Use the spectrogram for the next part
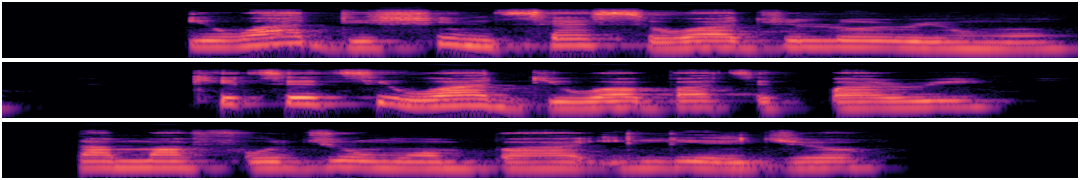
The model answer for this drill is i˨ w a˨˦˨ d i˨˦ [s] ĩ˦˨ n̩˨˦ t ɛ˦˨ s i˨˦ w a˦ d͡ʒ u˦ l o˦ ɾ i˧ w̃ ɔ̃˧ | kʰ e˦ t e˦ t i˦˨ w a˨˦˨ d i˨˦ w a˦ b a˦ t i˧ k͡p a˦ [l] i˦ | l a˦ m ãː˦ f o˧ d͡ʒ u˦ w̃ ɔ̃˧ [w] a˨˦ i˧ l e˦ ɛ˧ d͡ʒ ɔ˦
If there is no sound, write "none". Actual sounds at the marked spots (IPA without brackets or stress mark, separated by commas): ʃ, ɾ, b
